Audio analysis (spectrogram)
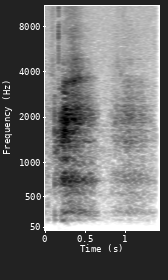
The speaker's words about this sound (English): And on top of that, if you hear me speaking, breathing heavy, it's because my breath is coming right back into my face.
